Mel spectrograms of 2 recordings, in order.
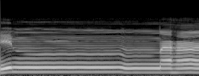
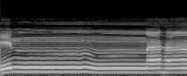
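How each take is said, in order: The two takes are said the same way.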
